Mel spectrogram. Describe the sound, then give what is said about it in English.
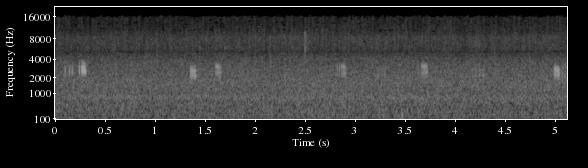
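A male red-crowned toadlet, a frog, croaks to attract females: short, sharp calls repeating at irregular intervals, about six brief chirping croaks over a soft steady hiss of night ambience, fairly faint. “The male toadlet is croaking to attract female attention.”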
